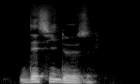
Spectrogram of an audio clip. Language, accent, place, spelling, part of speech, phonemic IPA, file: French, France, Lyon, décideuse, noun, /de.si.døz/, LL-Q150 (fra)-décideuse.wav
- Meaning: female equivalent of décideur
